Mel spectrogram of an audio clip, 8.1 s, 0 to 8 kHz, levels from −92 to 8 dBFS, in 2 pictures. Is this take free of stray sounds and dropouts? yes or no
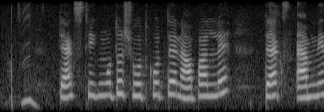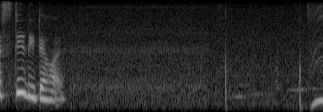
yes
